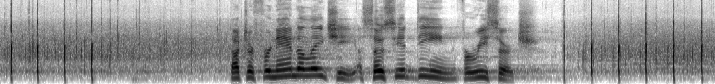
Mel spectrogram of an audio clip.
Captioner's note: applause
